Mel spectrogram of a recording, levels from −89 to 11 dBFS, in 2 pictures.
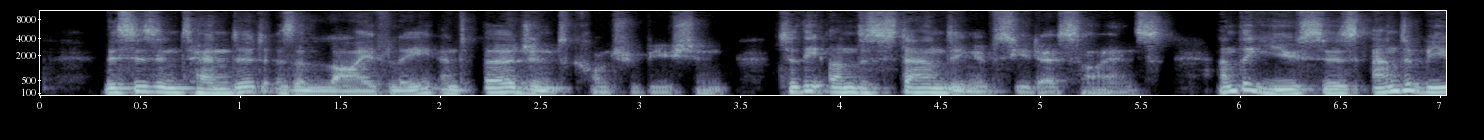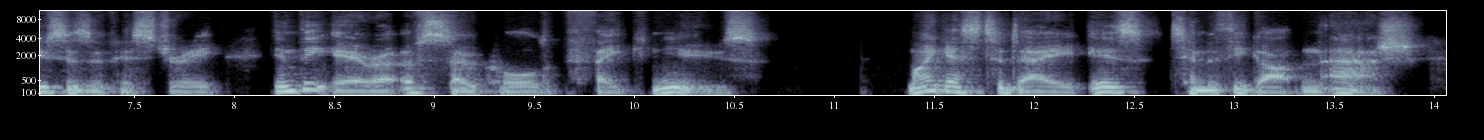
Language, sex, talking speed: English, male, 150 wpm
